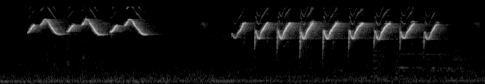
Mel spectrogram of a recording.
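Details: Great tit in full voice, wucit-wucit variation: four slurred high whistles, a pause, then a longer fast string of about ten sharp, repeated whistled notes.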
